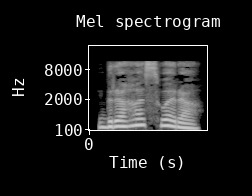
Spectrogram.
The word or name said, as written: ಗ್ರಹಸ್ವರ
